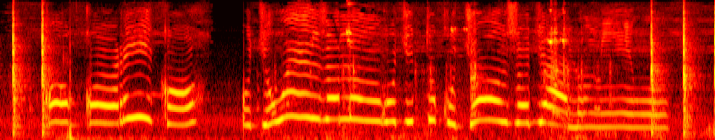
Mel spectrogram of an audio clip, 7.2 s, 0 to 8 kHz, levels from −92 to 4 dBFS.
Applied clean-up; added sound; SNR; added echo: none; Knock; 4 dB; none.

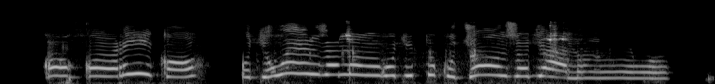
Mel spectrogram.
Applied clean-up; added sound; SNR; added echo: neural mask model Resemble Enhance denoiser.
